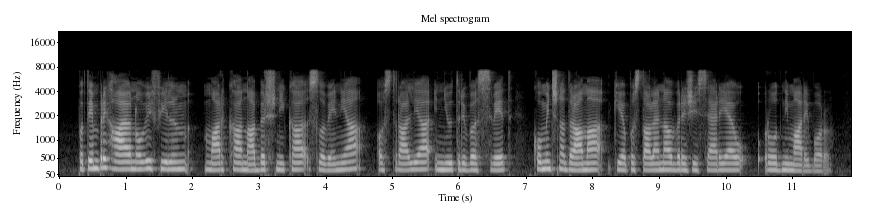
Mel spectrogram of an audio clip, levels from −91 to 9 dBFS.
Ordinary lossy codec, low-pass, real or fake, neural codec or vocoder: none; 7.2 kHz; real; none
